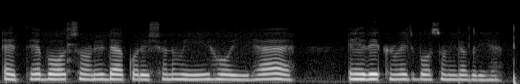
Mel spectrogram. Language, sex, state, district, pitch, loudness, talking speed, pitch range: Punjabi, female, Punjab, Kapurthala, 230 Hz, -17 LUFS, 170 wpm, 220-235 Hz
